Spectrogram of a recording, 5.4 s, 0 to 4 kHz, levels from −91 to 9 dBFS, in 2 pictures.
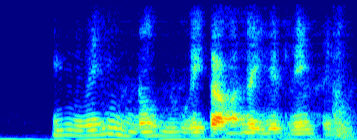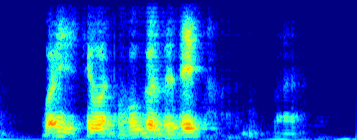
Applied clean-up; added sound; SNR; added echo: neural mask model DeepFilterNet 3.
